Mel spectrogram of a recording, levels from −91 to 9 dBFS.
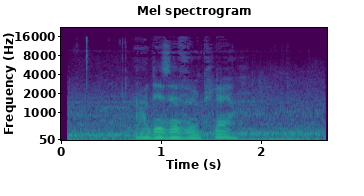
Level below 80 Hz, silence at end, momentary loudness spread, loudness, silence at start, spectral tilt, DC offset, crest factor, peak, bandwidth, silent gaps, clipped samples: -46 dBFS; 0 s; 13 LU; -34 LUFS; 0.05 s; -7 dB/octave; under 0.1%; 18 dB; -16 dBFS; 16 kHz; none; under 0.1%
